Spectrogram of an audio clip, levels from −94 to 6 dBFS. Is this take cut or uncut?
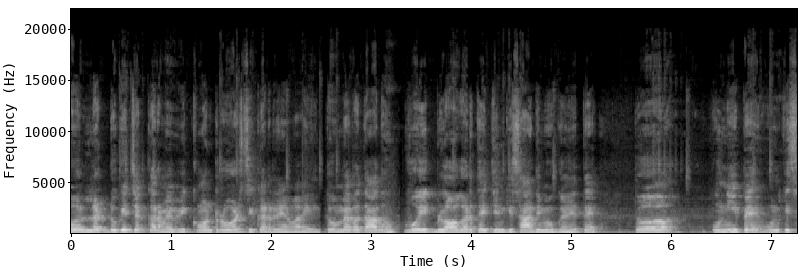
uncut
